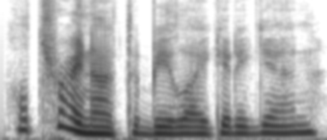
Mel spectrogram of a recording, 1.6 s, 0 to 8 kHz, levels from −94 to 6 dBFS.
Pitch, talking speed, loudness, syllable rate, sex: 160 Hz, 295 wpm, -17 LUFS, 6.2 syllables/s, male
